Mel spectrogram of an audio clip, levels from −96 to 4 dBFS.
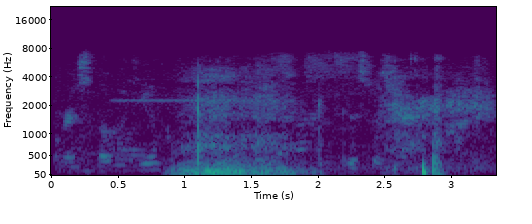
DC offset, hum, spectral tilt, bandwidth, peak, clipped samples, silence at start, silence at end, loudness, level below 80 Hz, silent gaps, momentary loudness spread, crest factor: under 0.1%; none; -5.5 dB/octave; 8 kHz; -26 dBFS; under 0.1%; 0.05 s; 0 s; -50 LUFS; -60 dBFS; none; 17 LU; 26 dB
